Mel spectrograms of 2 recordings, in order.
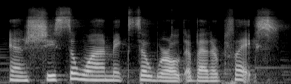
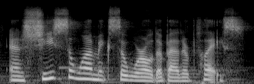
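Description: No difference in how they are said.

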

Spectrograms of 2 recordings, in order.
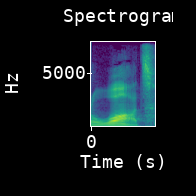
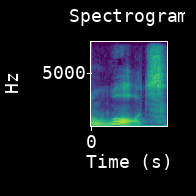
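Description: First: The vowel is said with a wide-open mouth. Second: The vowel is said with a smaller mouth opening. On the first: "美式呢口型奔放一点，都是what，口型大一些" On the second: "英国人都是what"

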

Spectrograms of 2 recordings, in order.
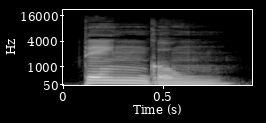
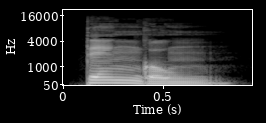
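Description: Both takes have the same delivery.

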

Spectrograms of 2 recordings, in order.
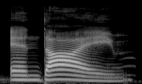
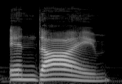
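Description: Both takes have the same delivery.

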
